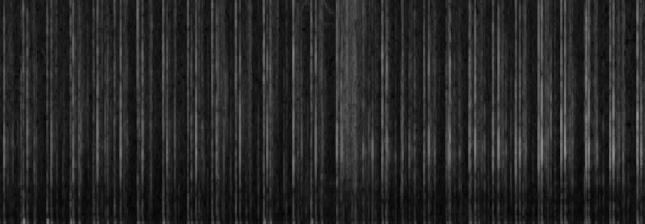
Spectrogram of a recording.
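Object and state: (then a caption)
Leather football. A brown leather American football, hollow and inflated, is held in both hands and tapped quickly with the fingertips. Dozens of short, dull, low thumps come in a fast, uneven rhythm with no ring, plus a faint crisp, bright texture on top.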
